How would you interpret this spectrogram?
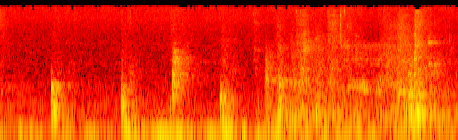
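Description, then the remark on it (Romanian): A window is opened: a few sharp wooden knocks and latch clicks in quick succession, then a rough scraping slide as the frame swings open, with no voices. “Dă drumul la fereastră.”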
